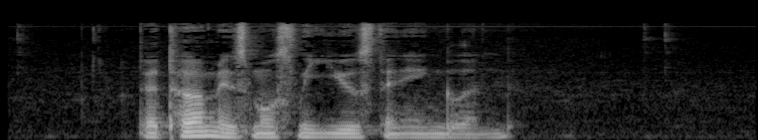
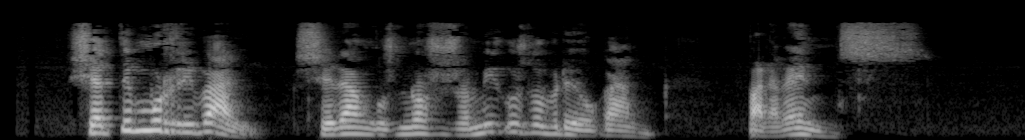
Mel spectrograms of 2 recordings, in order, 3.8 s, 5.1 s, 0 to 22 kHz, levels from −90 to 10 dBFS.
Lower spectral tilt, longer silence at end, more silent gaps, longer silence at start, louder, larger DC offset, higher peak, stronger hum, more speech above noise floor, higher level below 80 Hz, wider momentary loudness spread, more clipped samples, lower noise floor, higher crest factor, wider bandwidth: about the same, -5 dB/octave vs -4.5 dB/octave; first, 1.25 s vs 0.55 s; neither; first, 0.7 s vs 0.35 s; about the same, -24 LUFS vs -22 LUFS; neither; about the same, -4 dBFS vs -2 dBFS; neither; second, 40 dB vs 48 dB; first, -50 dBFS vs -78 dBFS; about the same, 16 LU vs 16 LU; neither; second, -63 dBFS vs -69 dBFS; about the same, 24 dB vs 20 dB; about the same, 11.5 kHz vs 11.5 kHz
